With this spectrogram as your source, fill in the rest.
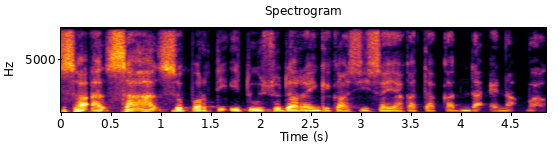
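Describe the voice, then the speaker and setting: A man with a plain, everyday voice, fairly low in pitch and fairly slow in pace, on a very clean recording with a silent background. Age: 60s. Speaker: pastor. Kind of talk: sermon. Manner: conversational.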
